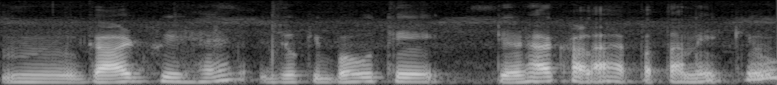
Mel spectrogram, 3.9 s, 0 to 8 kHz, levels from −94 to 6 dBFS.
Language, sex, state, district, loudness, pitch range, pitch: Hindi, male, Bihar, Sitamarhi, -24 LUFS, 120-140 Hz, 130 Hz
